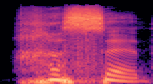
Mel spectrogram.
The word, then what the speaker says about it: Chesed: Chesed. – There you go. That's the word mercy. Isn't that great? So good. Chesed is 149 times translated into mercy in English.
